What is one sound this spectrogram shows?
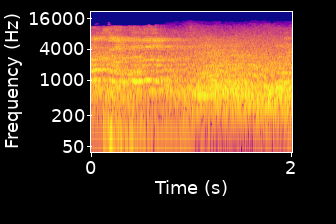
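A crowd of men laughs.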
